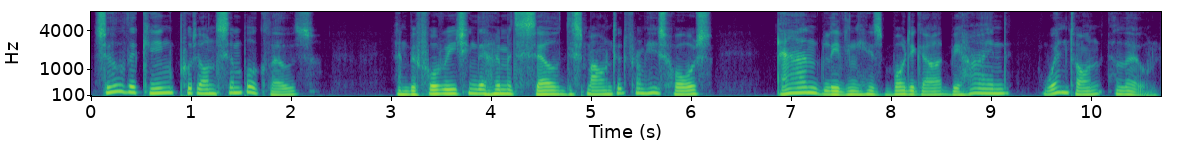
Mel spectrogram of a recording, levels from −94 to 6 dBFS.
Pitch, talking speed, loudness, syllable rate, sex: 140 Hz, 145 wpm, -16 LUFS, 4.6 syllables/s, male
